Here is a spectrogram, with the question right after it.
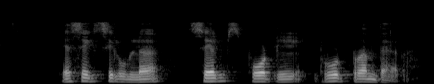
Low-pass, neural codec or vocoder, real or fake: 7.2 kHz; none; real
